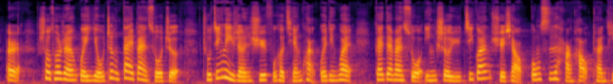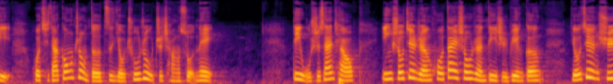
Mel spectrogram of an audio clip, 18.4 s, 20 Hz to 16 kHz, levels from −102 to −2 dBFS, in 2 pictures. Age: 20-39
